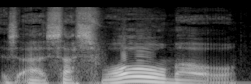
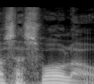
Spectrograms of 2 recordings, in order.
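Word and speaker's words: Sassuolo: is he goes there's a team called uh sasuomo and i'm like what he goes no sasuolo and i was like oh sasuolo uh he didn't say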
